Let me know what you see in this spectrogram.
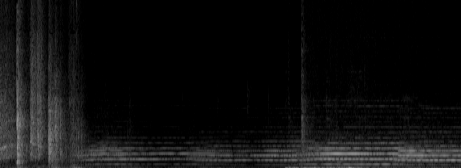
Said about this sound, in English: I guess that's a police car or an ambulance or something, I don't know. There's usually some trouble going on downstairs.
